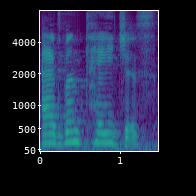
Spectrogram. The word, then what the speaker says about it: advantageous: Muita gente acaba se embananando, mas a pronúncia é advantageous, advantageous. Então, o acento tá no T, tá aqui.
